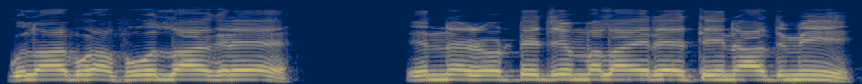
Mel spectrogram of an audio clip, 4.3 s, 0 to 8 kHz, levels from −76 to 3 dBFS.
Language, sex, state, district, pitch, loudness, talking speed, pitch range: Marwari, male, Rajasthan, Churu, 165 Hz, -17 LUFS, 195 wpm, 160-170 Hz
